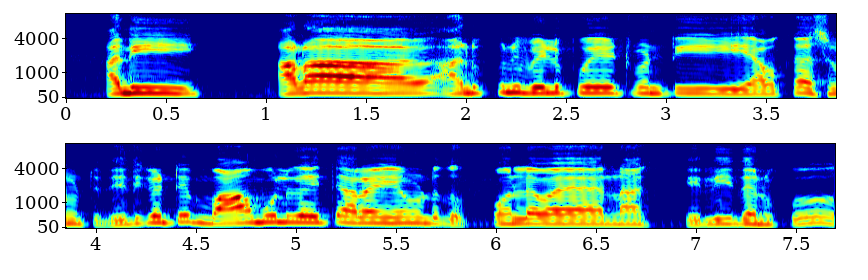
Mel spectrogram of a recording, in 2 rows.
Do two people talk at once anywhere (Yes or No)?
No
